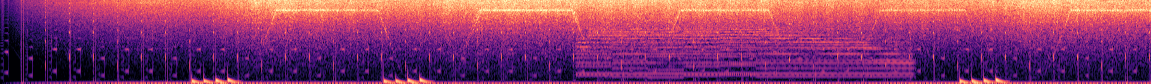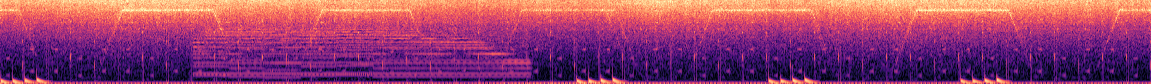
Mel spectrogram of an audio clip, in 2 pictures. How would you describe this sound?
A simple tune which is different but catchy.
This was created from scratch by myself using psycle software and a big thanks to their team.
ambient, bass, beat, Bling-Thing, blippy, bounce, club, dance, drum, drum-bass, dub, dub-step, effect, electro, electronic, experimental, game, game-tune, gaming, glitch-hop, hypo, intro, loop, loopmusic, rave, synth, techno, trance, waawaa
